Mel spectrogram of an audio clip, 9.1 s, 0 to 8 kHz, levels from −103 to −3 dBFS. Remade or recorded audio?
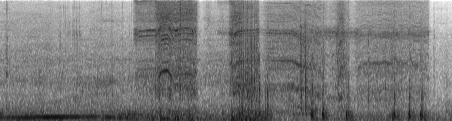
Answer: recorded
